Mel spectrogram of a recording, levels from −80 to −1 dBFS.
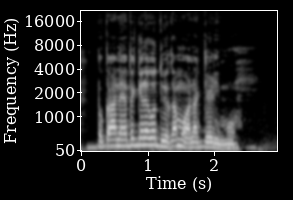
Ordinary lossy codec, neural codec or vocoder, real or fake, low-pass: none; none; real; none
